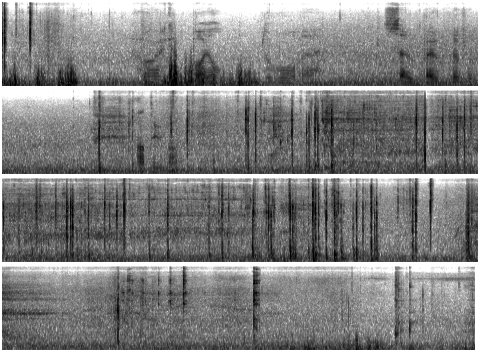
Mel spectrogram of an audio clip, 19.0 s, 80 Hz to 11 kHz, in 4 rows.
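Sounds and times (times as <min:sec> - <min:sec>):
cooking gear clicking and rattling: 0:07.1 - 0:13.9.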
